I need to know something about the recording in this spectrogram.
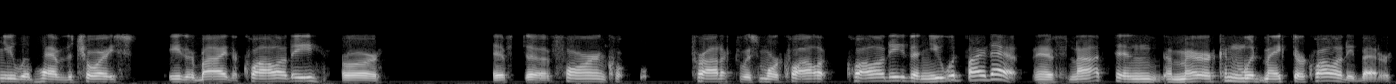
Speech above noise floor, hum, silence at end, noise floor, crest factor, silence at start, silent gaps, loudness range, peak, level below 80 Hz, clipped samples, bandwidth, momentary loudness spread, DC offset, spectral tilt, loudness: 44 dB; none; 0.05 s; -61 dBFS; 16 dB; 0 s; none; 3 LU; -2 dBFS; -60 dBFS; under 0.1%; 4.4 kHz; 5 LU; under 0.1%; -8.5 dB/octave; -18 LUFS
